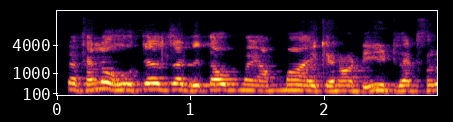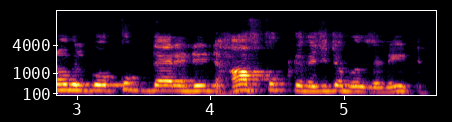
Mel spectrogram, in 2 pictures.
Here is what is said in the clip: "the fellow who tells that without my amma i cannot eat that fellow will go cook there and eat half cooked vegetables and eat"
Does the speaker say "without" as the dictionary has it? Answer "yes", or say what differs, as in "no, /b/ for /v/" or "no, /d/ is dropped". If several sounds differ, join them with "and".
no, /t/ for /θ/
